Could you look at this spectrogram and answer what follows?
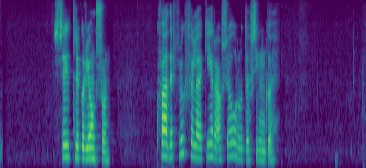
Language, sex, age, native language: Icelandic, female, 30-39, Icelandic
